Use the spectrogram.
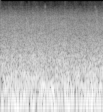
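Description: In a video game, a thunderstorm fills the moment with a dense, loud, steady roar of rain and rumbling, unbroken throughout the brief stretch with no voices over it.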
